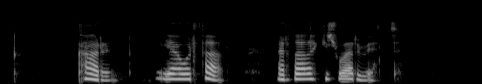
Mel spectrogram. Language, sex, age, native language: Icelandic, female, 30-39, Icelandic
